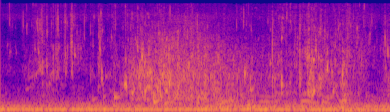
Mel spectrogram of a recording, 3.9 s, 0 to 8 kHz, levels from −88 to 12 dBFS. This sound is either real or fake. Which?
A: real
